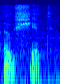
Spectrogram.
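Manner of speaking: breathless hushed whisper. Acted. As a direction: whisper it in awe. David sees Jacob transform.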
